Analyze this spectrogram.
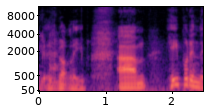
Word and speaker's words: Gottlieb: but carl gottlieb uh got leave i presume i think that's how he pronounced his name i was calling gottlieb because i was a kid seeing that name up on the screen but i think it's got leap um he put in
